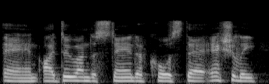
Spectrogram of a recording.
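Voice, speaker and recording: A man's voice: on the high side, flat delivery, moderate pace, darkish tone, no room sound, lo-fi sound. A man with a New Zealand accent telling stories as a podcast guest, heated and swearing freely. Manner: heated, profane storytelling. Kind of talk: casual podcast interview.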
